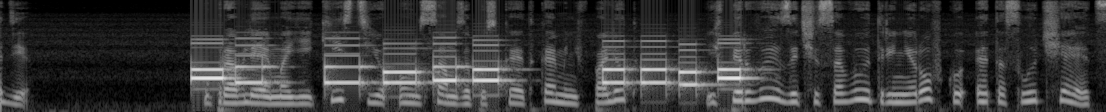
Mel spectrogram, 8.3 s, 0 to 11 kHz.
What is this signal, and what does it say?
DTMF, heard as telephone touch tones, dialled by hand, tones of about 200 ms, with room echo. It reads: 06 6498 5510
